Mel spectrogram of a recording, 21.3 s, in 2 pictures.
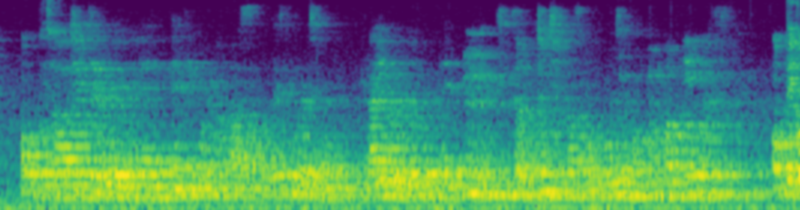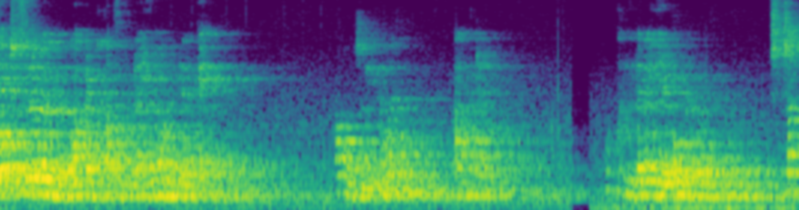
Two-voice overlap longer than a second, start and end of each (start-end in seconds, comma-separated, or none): none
